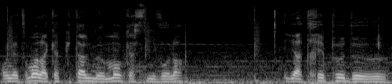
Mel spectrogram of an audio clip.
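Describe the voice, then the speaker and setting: A man from France chatting casually in a travel vlog while walking around a city, often pausing on "euh" and restarting his sentences. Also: medium pitch, faint music behind. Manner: chatty, relaxed, frequent fillers and restarts. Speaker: vlogger. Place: outdoors in a city. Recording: loud street noise behind.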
